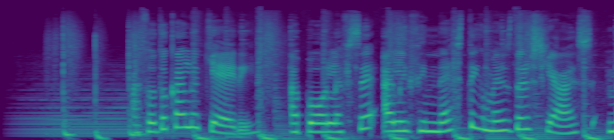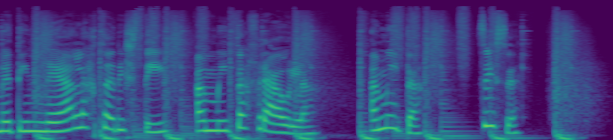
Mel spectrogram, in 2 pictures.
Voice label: Greek

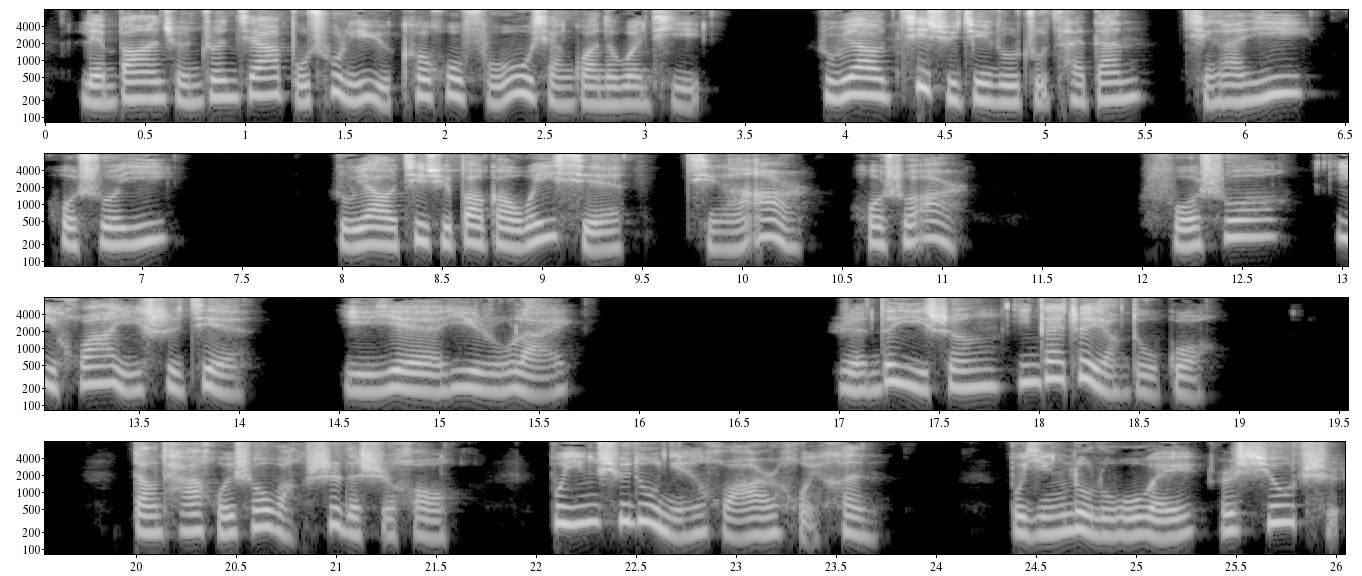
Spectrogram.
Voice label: Chinese, Chinese-Mandarin, Female, Teens-30s; voiceover

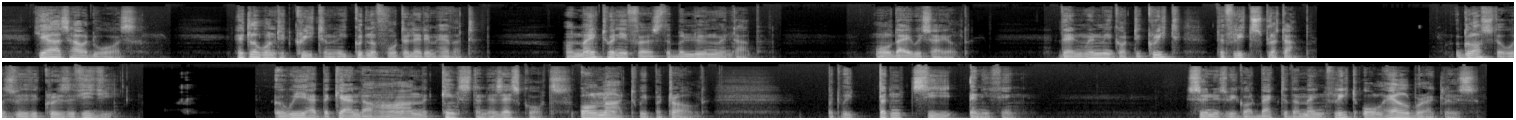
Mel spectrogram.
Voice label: Audiobook

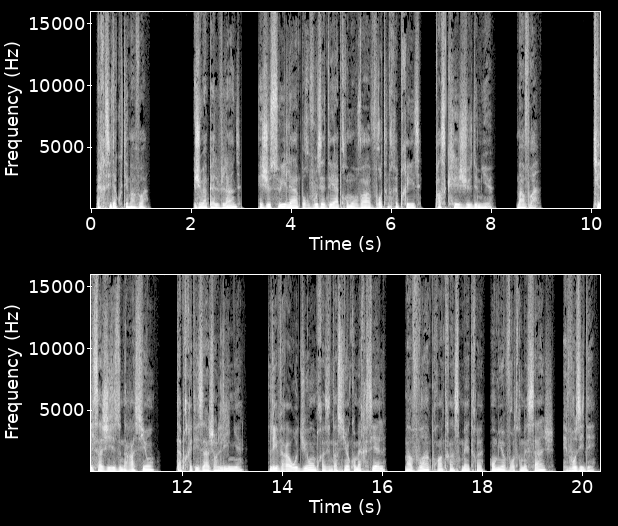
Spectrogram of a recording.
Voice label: French

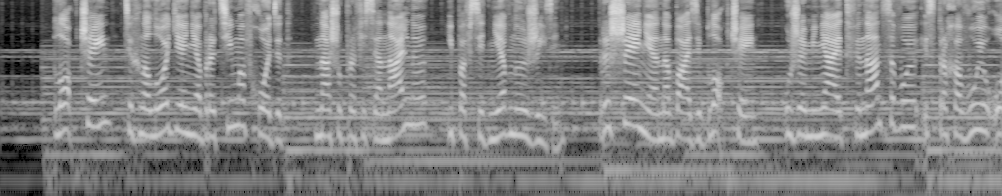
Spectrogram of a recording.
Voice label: Russian

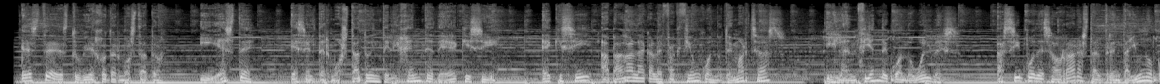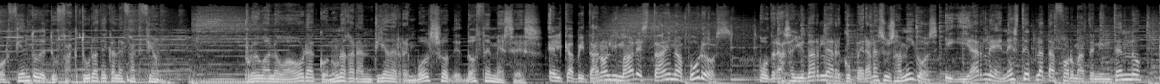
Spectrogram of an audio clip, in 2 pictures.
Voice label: Spanish

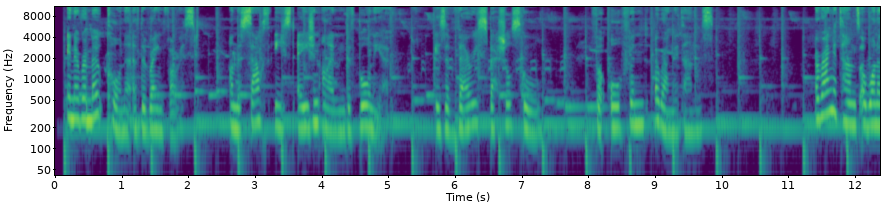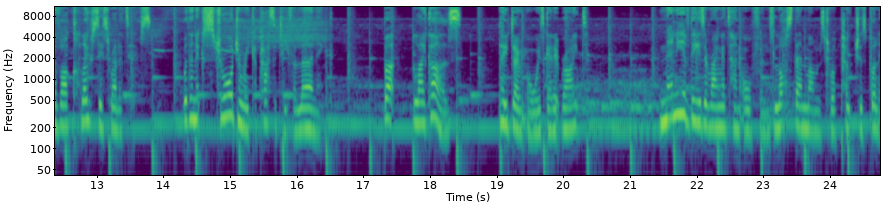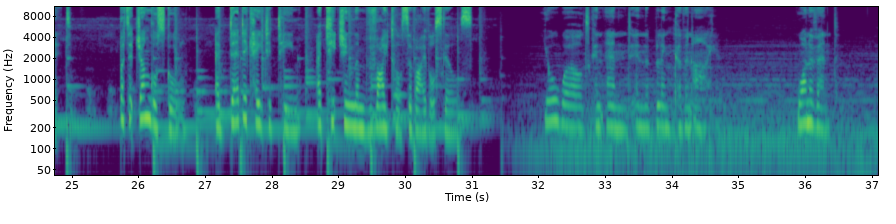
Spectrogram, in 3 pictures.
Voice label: Narration

